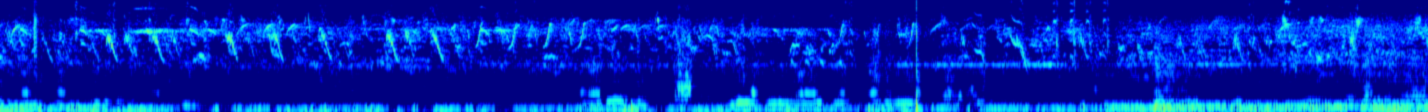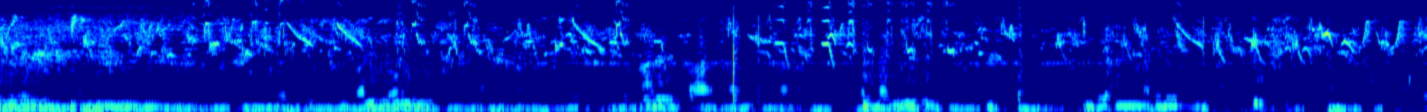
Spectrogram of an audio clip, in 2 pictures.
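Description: Many small birds chirping rapidly and continuously, faint, over a low hum, with scattered light knocks and a few distant voices.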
